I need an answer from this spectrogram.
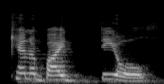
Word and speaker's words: cannabidiol: CBD stands for sorry, I'm going to mispronounce this, cannabidiol.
